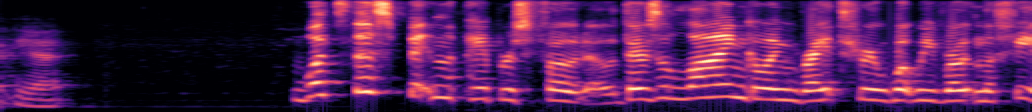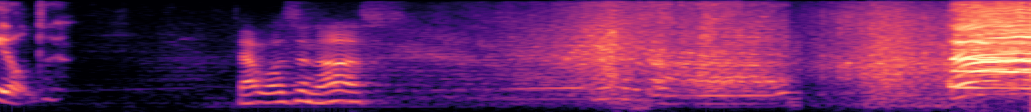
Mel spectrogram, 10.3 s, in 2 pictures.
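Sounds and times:
speech: 0.0 - 0.4, 1.4 - 5.6, 6.3 - 7.2, 8.4 - 8.9
red Corvette skidding to a halt by the TARDIS: 5.6 - 10.3.

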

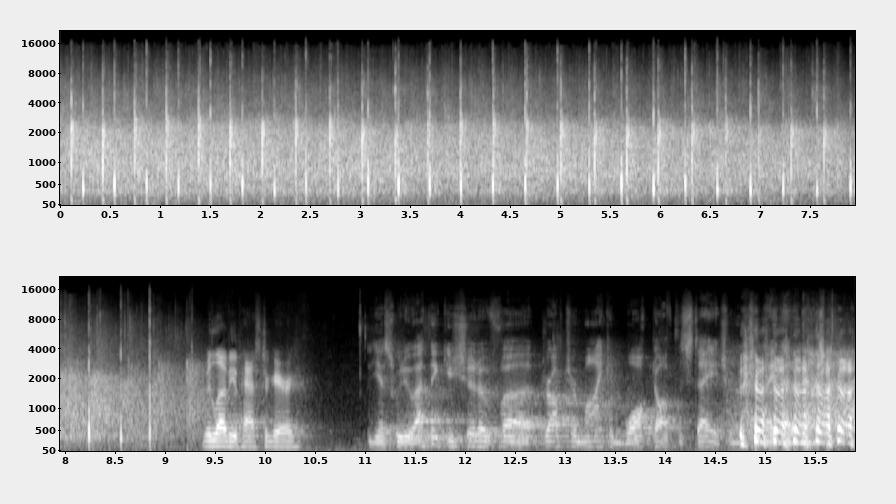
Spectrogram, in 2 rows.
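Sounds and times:
audience applause: 0.0 - 9.5
speech: 9.4 - 15.8
laughter: 14.6 - 15.8.

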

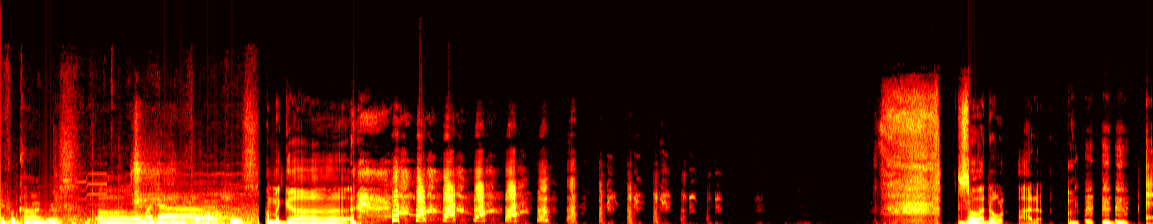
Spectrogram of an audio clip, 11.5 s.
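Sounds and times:
speech: 0.0 - 4.0, 9.7 - 11.3
laughter: 3.2 - 7.2
person coughing: 5.4 - 7.2, 10.7 - 11.5.

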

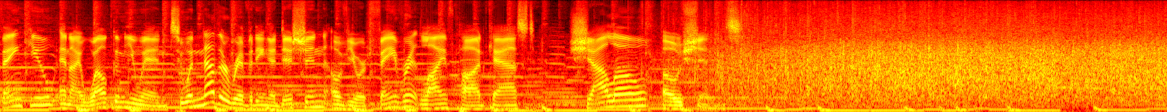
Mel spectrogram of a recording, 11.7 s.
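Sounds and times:
speech: 0.0 - 7.8
audience applause: 7.0 - 11.6.

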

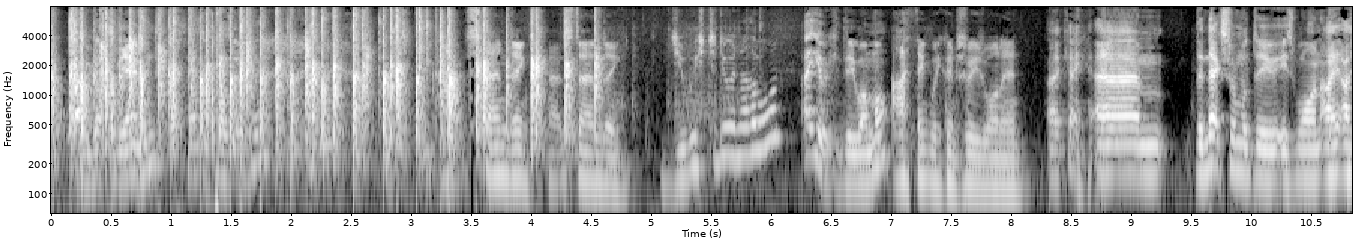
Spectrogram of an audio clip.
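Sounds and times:
small audience clapping after a poem about the Great War: 0.0 - 4.8
speech: 0.4 - 1.9, 3.7 - 10.8.

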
